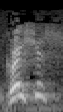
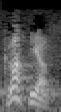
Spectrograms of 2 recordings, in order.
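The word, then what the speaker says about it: gracias: it please okay muchas gracious Amigo no no no not gracious that word is graas you see in Spanish the C is pronounced th look graas you see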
